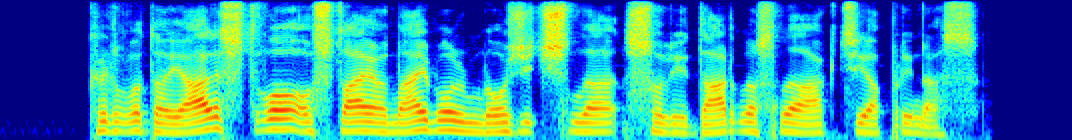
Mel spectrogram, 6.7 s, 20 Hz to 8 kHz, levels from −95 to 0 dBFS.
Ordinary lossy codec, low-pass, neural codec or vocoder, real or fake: none; none; codec, 16 kHz, 2 kbps, FunCodec, trained on LibriTTS, 25 frames a second; fake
